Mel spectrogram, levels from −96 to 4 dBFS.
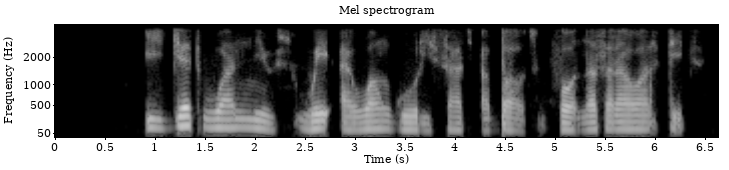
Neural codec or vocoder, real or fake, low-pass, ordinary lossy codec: codec, 16 kHz, 6 kbps, DAC; fake; 3.6 kHz; none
